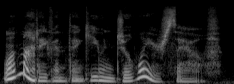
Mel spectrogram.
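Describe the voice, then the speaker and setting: A woman's voice: deep voice, big pitch swings, moderate pace, darkish tone, no echo, heavily acted. A woman playing a teasing, doting female vampire lover in an intimate ASMR roleplay, with whispery asides and quaint, affectionate wording. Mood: playful, affectionate. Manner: breathy asides, pet names, quaint turns of phrase.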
